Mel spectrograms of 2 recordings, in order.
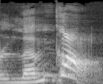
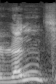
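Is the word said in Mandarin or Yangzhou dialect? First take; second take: Yangzhou; Mandarin. First: It is said with Yangzhou dialect pronunciation. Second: It is said with standard Mandarin pronunciation. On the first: "叫人家" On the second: "扬州话不说人家"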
